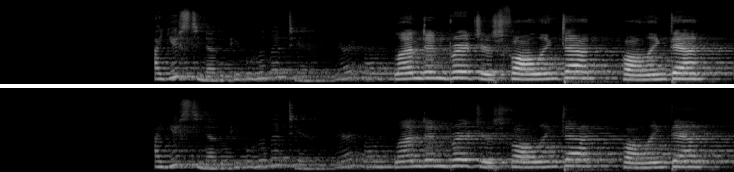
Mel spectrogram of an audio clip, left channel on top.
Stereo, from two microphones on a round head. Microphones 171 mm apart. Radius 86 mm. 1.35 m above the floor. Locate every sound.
1.5 s a woman speaking: 45° left (ahead or behind), 1.2 m; by 3.8 s 25° right (ahead or behind), 2.5 m
3.9 s singing: 45° left (ahead or behind), 0.5 m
